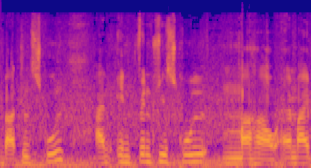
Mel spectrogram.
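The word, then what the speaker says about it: Mhow: institutions like Siachen Battle School and Infantry School Mahao. Am I pronouncing it? Yeah, it's Mao.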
